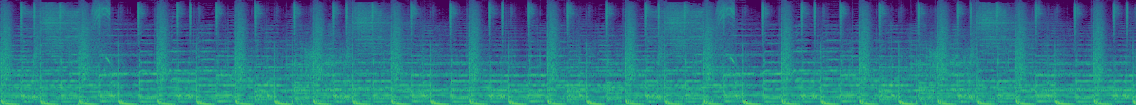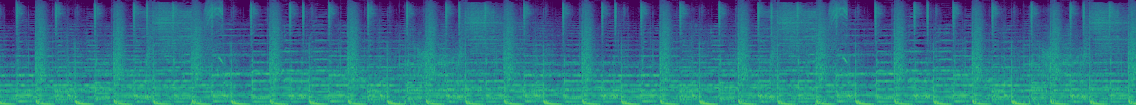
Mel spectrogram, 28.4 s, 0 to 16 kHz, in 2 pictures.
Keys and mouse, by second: 6.3-11.9 typing, 13.3 Tab, 13.5 Tab, 15.0 Tab, 15.1 Tab, 16.5 Tab, 16.8 Tab, 17.5-21.7 typing, 19.4-19.8 drag, 23.5 s, 23.5 f, 24.9 f.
